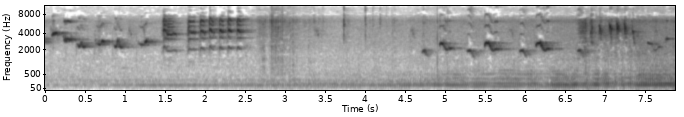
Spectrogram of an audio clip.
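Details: Caged green leafbird in training to raise its crest and sing ngentrok style: quick sliding whistled notes and a burst of rapid stacked chirps, then more downslurred whistles, over a steady low mechanical hum that grows louder toward the end.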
